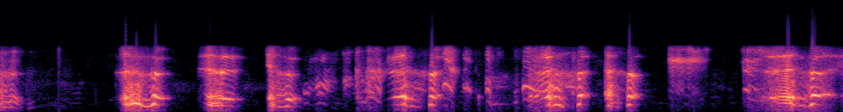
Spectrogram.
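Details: A father fakes choking and coughing to make his baby daughter laugh; imitated cough.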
